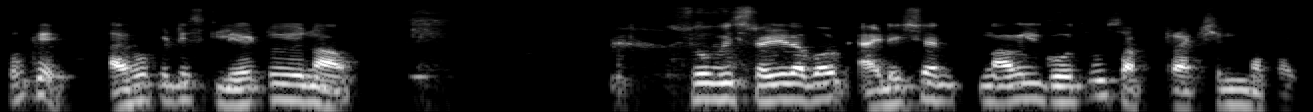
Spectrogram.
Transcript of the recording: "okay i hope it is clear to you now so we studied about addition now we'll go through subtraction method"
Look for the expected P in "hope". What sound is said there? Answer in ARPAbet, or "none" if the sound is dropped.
P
